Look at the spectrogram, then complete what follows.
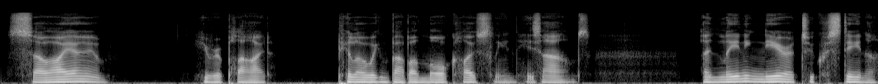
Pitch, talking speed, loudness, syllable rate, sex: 105 Hz, 115 wpm, -17 LUFS, 4.4 syllables/s, male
